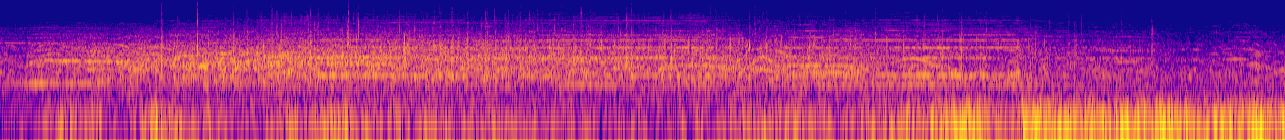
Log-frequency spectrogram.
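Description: A crowd of spectators cheers in a stadium.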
